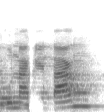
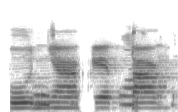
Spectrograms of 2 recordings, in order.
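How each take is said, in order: First: The middle consonant sounds like plain 'n'. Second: The middle consonant sounds like palatal 'ny'. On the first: The speaker calls it wrong. "bukan punah ketang" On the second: The speaker calls it right. "Ini lihat punya ketang"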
